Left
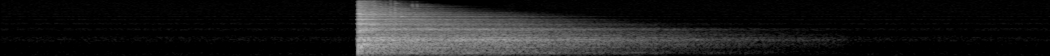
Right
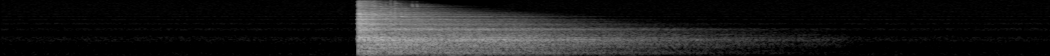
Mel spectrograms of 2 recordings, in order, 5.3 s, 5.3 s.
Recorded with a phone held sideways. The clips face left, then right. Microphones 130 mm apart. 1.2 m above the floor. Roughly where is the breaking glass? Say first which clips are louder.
Left 3 dB; left.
